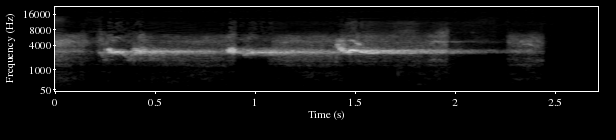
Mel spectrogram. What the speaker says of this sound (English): So there's a bird, there's a Western tanager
